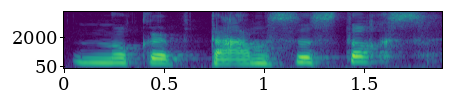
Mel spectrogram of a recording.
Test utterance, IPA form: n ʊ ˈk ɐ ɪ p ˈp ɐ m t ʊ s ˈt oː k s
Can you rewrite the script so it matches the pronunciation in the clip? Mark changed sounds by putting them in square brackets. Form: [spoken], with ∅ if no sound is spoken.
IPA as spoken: n ʊ ˈk ɐ ɪ p [ˈt] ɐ m [s] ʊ s ˈt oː k s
